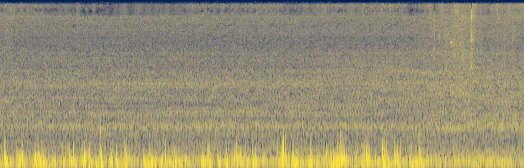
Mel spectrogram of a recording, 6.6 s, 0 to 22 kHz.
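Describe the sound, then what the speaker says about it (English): A fuel pump primes on a 6.4L Powerstroke diesel truck, giving a low, steady hum under faint irregular clicking and thumping pulses, heard close and fairly quiet with no voices. "I can hear my fuel pump down there right now priming itself."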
